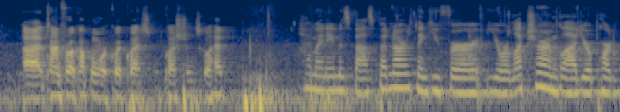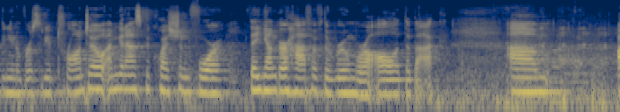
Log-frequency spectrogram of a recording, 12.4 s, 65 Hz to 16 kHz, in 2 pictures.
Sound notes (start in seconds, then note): 3.1 voiceover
